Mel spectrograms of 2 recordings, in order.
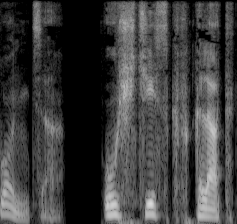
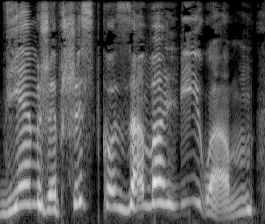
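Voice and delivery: very high, drawn-out wail; hysterical cry; 4 dB louder, slower than usual. A narrator's reading. Hermiona declares she failed everything, crying hysterically. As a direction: wail in despairing panic. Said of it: "machając histerycznie rękami".

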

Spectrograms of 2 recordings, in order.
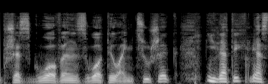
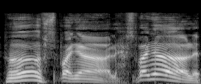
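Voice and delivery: loud, higher sarcastic exclamation; angry; 6 semitones higher, 5 dB louder than usual. A narrator's reading. Ron reacts to the locket plan, angry. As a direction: burst out in exasperation. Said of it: "powiedział ze złością Ron".

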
